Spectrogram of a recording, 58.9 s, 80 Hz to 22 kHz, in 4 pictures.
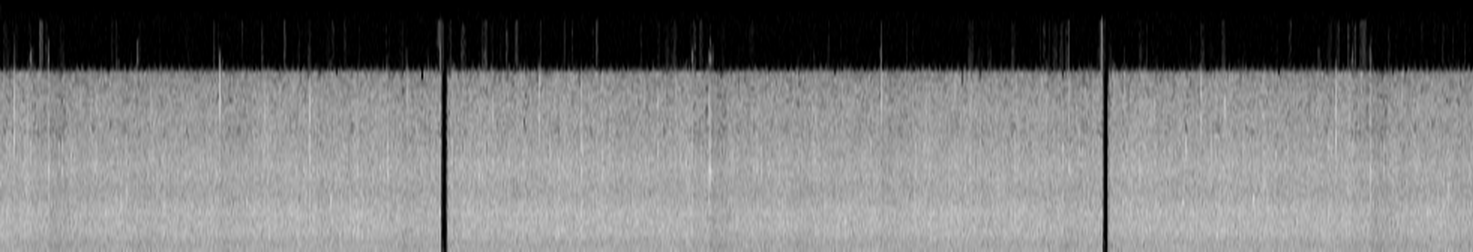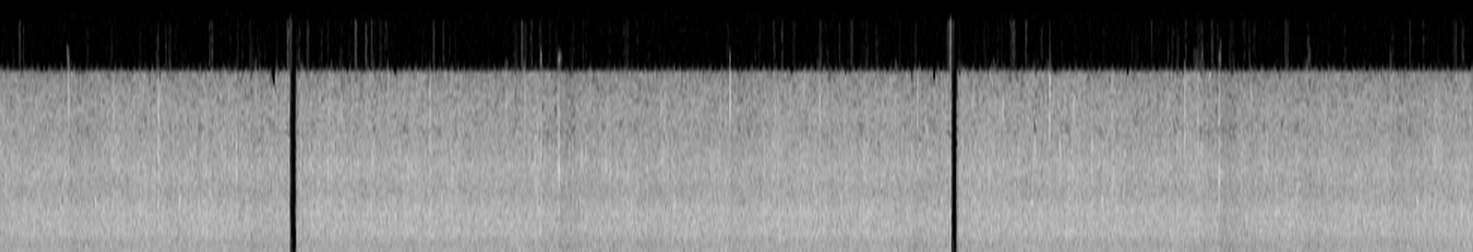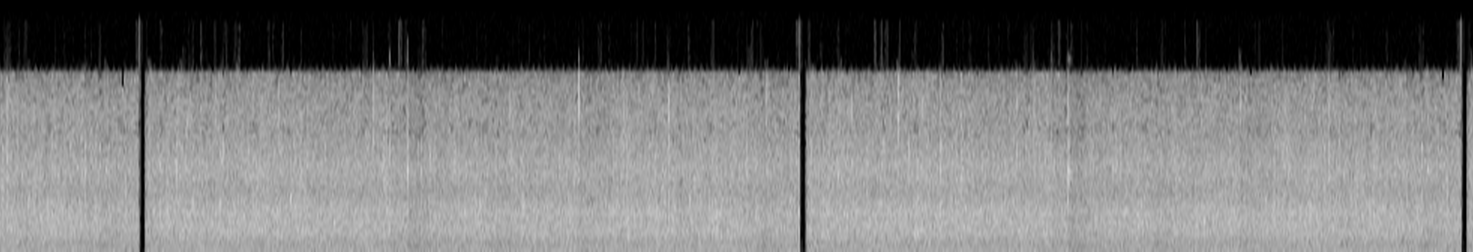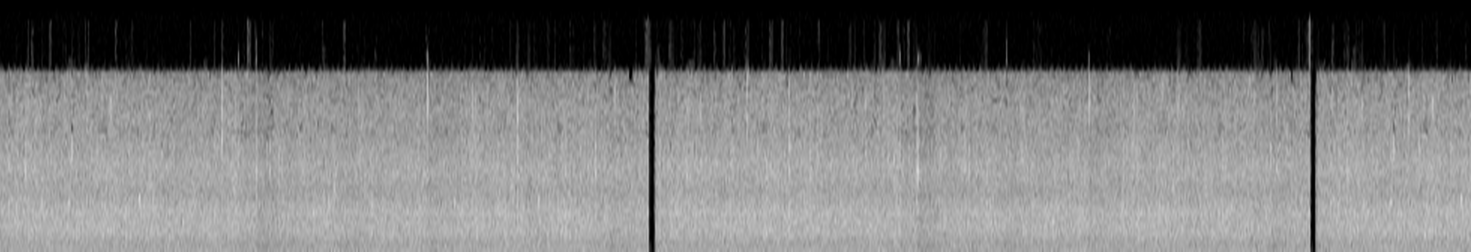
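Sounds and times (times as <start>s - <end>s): heavy rain on leaves: 0.0s - 58.9s.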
